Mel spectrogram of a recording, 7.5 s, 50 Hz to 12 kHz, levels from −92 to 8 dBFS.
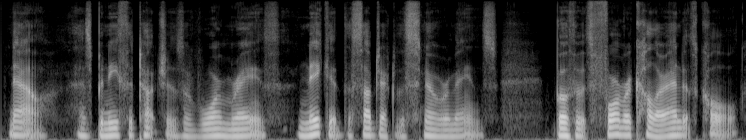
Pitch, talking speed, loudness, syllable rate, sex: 125 Hz, 185 wpm, -20 LUFS, 4.8 syllables/s, male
